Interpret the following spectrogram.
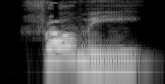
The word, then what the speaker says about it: Fromme: the third person from the right in the cave photo is lynette fromey nicknamed squeaky fromi is the way her name is pronounced though you will often hear it mispronounced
